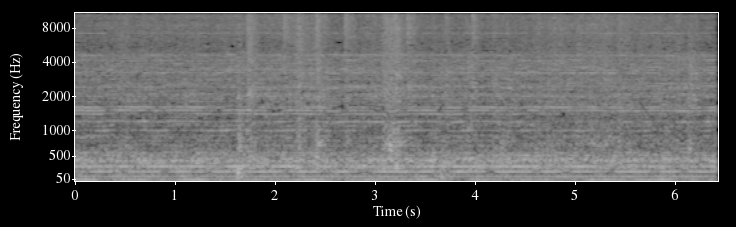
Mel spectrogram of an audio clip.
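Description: Juice extractor motor whirring steadily in a basement, a constant buzzing hum with faint rattling, heard up close with no talking.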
